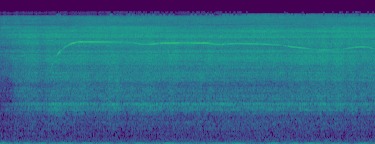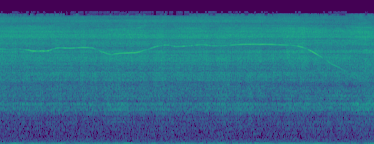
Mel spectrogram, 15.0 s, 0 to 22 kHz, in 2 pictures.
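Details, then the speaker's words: Steady high-pitched dental drill whine with air hiss, pitch dipping under load, cutting through an old amalgam filling with decay and a crack in upper molar tooth #2 under rubber dam for crown preparation; high-speed drill. "and there's the depth of the alloy now so you can see that you also see the Decay underneath we went through the contact area without touching the adjacent tooth"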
